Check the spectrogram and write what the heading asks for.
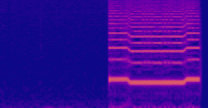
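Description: A single high, bright synthesizer lead note from GarageBand starts abruptly about a second in. It dips slightly in pitch, glides back up, and then cuts off sharply.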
